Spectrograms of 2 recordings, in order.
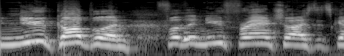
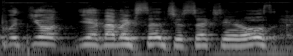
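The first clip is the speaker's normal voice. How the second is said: much softer, sheepish mumble; meek mock agreement; 2 semitones higher, 10 dB quieter, faster than usual. Fans giving in to Spider-Gwen, soft sheepish agreement. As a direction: concede it timidly.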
